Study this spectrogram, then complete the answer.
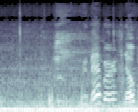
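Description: A young girl speaks with excitement close by.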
